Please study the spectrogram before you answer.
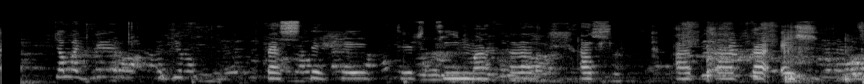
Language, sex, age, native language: Icelandic, female, 12, Icelandic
